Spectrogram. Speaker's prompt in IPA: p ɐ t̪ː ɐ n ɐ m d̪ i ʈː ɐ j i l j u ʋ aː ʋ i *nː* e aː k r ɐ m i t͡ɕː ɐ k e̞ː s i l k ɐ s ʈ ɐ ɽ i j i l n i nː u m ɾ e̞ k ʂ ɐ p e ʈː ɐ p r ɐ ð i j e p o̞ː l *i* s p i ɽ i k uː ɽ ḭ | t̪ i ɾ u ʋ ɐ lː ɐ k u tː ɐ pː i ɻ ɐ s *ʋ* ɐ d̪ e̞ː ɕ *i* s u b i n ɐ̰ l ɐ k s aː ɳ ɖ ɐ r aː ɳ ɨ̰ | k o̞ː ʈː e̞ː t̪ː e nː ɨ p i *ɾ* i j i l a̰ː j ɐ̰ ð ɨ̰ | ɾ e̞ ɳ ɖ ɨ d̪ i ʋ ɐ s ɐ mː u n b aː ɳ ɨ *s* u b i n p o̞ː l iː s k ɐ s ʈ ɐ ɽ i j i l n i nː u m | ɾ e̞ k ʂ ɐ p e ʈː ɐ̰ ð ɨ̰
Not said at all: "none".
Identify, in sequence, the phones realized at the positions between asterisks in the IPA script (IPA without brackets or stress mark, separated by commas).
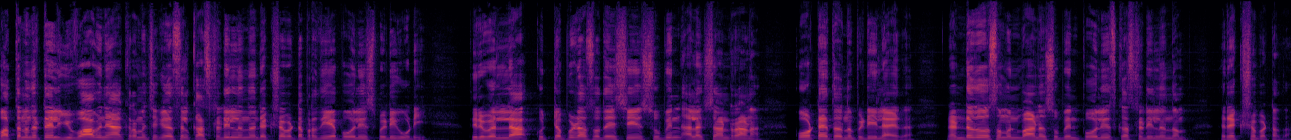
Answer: n, iː, w, i, ɽ, s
